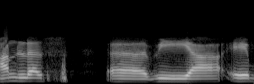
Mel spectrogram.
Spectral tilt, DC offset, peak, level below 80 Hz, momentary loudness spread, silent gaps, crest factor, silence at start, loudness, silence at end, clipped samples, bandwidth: -7.5 dB/octave; under 0.1%; -8 dBFS; -88 dBFS; 17 LU; none; 16 dB; 0 s; -24 LUFS; 0 s; under 0.1%; 4.8 kHz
